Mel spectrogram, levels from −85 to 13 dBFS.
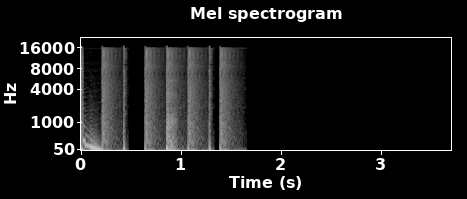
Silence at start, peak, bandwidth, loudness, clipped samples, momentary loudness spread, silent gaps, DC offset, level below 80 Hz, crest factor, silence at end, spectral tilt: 0 s; -2 dBFS; 17 kHz; -24 LUFS; under 0.1%; 5 LU; 0.50-0.64 s; under 0.1%; -30 dBFS; 24 dB; 2.15 s; -3.5 dB/octave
